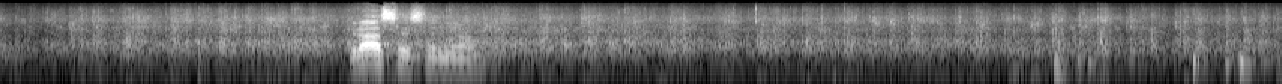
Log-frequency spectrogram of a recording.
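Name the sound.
audience applause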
